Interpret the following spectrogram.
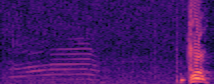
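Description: Short meow-like vocal calls, plausibly a person shouting to shoo egrets off a flooded field: a faint call that rises and then holds in the first second, then a short loud cry near the end.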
